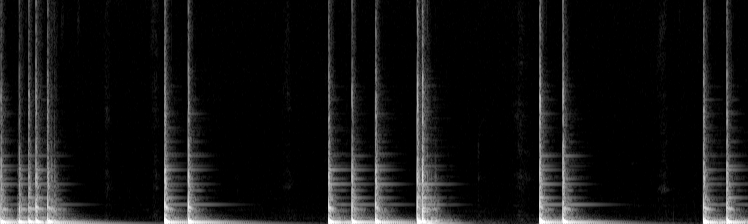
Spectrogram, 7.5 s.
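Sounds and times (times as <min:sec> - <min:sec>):
small taiko drum from Asia: 0:00.0 - 0:01.0, 0:01.6 - 0:02.4, 0:03.3 - 0:04.6, 0:05.4 - 0:06.0, 0:07.0 - 0:07.4.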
